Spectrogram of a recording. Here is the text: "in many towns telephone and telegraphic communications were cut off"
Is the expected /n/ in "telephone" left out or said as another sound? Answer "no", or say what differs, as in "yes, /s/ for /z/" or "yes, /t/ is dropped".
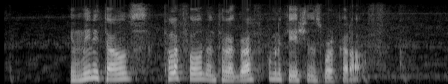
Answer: no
